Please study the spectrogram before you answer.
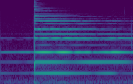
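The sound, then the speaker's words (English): A bell tolling in memory of the dead, struck once with a clear metallic attack, then a long, steady ringing decay of layered tones, fairly quiet and alone. “And as we remember others, one final bell tolling for those others who have passed.”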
